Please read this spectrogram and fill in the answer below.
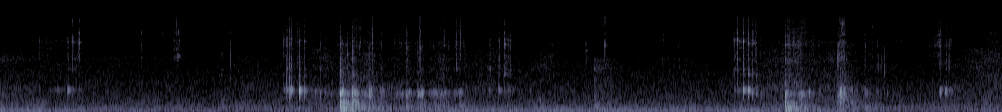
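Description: Plastic labware handled on a benchtop: pipets and dropper bottles picked up and set down around a well plate, giving a few short clicks and knocks with a brief ring. They come about three seconds in and again as a cluster near the end.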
